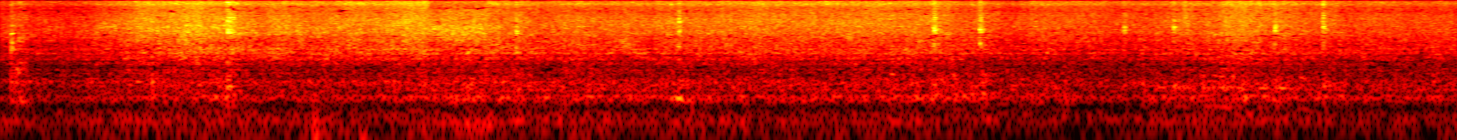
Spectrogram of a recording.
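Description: Ground spice paste sizzling in hot oil in a pan: a steady frying hiss with scattered small pops and crackles.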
